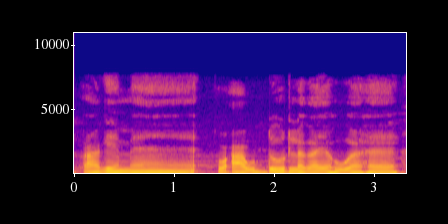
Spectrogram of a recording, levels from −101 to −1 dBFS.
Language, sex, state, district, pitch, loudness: Hindi, male, Jharkhand, Deoghar, 130 Hz, -18 LUFS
